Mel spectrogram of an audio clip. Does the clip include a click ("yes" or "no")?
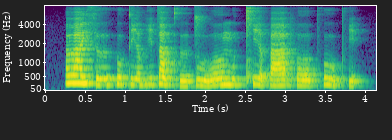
no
